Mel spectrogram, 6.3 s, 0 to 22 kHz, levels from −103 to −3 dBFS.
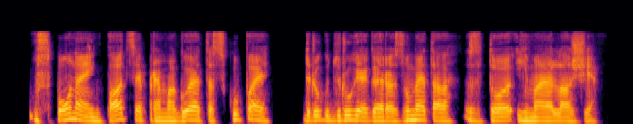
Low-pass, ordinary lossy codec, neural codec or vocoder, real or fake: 7.2 kHz; none; none; real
